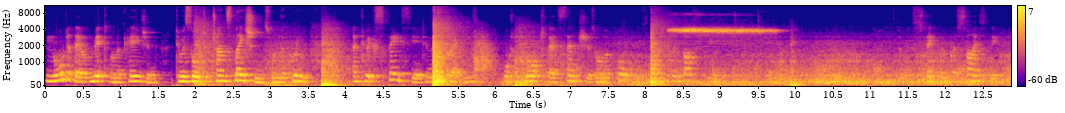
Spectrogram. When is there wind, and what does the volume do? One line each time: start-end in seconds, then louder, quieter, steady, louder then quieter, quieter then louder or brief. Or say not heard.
5.5-12.8 louder.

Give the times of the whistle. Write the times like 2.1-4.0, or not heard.
8.3-9.8.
